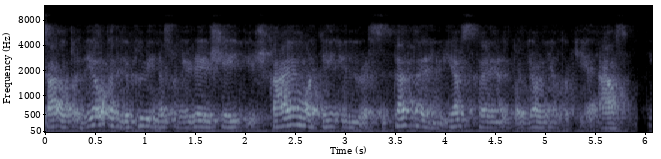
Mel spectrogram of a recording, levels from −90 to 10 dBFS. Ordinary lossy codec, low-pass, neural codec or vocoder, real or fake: Opus, 16 kbps; 7.2 kHz; codec, 16 kHz, 4.8 kbps, FACodec; fake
